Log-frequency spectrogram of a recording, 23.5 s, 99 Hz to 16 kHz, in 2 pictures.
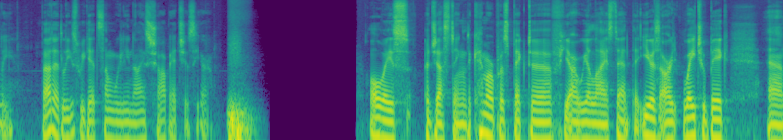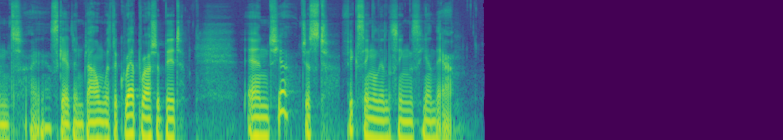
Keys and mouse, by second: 3.6 f, 3.8 click, 4.6-5.1 drag, 5.8 shift+Tab, 9.0 Tab, 9.2 f, 9.3 k, 9.6 click, 9.6 f, 10.5 click, 10.7-13.8 typing, 11.5-12.0 drag, 12.7 drag, 13.1 click, 13.4 click, 13.8 drag, 14.6-15.6 drag, 14.8 KP_3, 15.0 f, 15.7-16.1 drag, 16.2 k, 16.3 f, 16.5 click, 17.5 f, 17.8 click, 18.1 click, 18.4 click, 18.6-20.0 typing, 21.2-23.0 typing.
